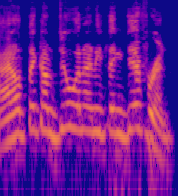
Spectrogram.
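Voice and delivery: high-pitched defensive retort; mock protest. Replying to wife's radio-voice complaint, mock defensive. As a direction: protest innocence in a lifted voice. Acting out his reply to wife.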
